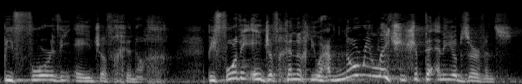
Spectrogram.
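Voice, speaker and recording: A man's voice: sits high, wildly swooping pitch, brisk, a little mellow. A man giving an unscripted lecture as a rabbi, emphatic, repeating phrases and answering his own questions. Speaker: rabbi teaching a Torah class. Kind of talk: religious lecture, teaching unscripted. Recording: reverberant hall.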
